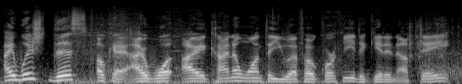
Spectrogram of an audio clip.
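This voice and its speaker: A man's voice: mid-range voice, lively intonation, normal speed, slight background noise. A man hosting a casual reaction video, talking informally and conversationally as he reads and thinks aloud. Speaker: video host.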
